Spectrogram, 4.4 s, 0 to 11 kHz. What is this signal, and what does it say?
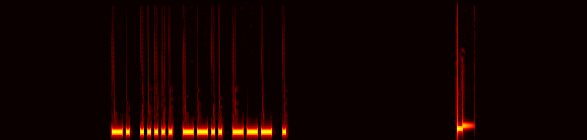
Morse code, heard as a keyed tone, about 42 wpm, 700 Hz. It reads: N5ZOE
